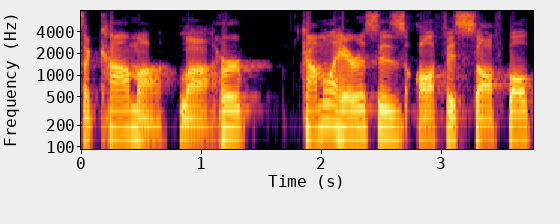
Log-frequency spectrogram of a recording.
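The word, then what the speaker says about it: Kamala: guest is telling him it's like comma literally the grammar Mark it's a comma La her kamla Harris's office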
